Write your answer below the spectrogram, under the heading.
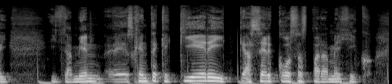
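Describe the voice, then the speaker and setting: Music plays in the background as a man with a Mexican accent speaks at medium pitch with ordinary pitch variation. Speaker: film director and animator. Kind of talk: interview. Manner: animated.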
